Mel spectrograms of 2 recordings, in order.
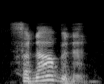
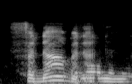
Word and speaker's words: phenomenon: It's a weak syllable. So instead of the o, it's going to be more like an uh phenomenon.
